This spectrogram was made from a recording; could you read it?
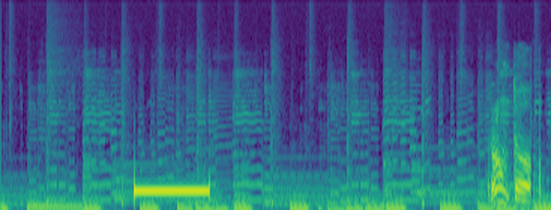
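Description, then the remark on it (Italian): A single steady ringback tone of an outgoing phone call sounds for about a second, clear, surrounded by busy background music and voices. “Squilla.”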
